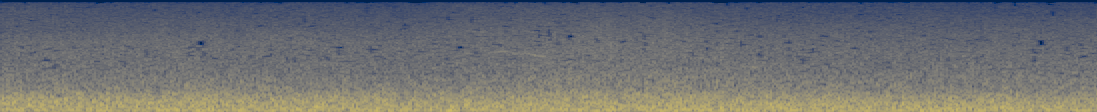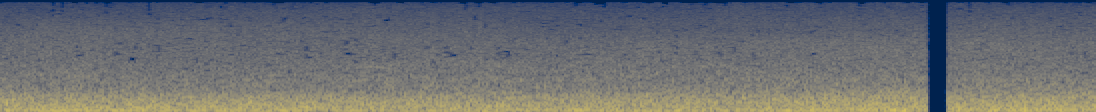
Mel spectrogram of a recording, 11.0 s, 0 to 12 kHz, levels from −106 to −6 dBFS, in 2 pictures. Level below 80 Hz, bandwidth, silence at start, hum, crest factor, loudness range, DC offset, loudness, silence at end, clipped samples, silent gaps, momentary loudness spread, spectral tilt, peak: -36 dBFS; 11 kHz; 0 s; none; 14 dB; 1 LU; under 0.1%; -33 LUFS; 0 s; under 0.1%; 10.12-10.20 s; 2 LU; -7.5 dB/octave; -16 dBFS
